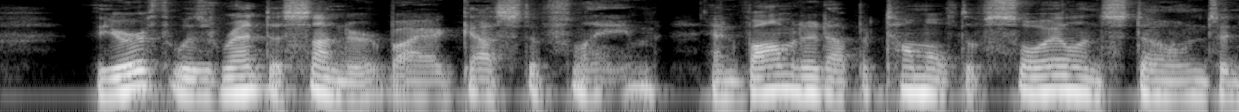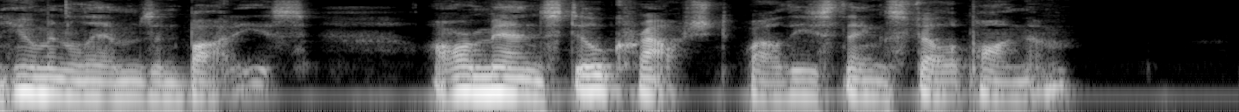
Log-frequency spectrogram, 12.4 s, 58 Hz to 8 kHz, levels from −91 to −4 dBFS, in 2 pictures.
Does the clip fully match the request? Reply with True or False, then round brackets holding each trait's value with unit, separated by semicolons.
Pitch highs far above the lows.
False (3.3 semitones)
